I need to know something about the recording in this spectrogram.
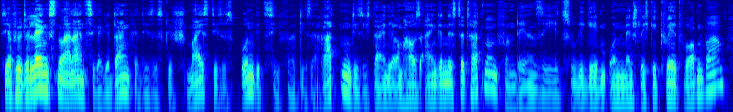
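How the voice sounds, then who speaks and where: A methodical police inspector in a radio play. His voice is low and husky, with strong rises and drops in pitch. He questions deliberately and politely, but with pointed insistence. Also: big pitch swings, darkish tone, exaggerated voice. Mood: grim, emphatic. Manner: deliberate, insistent, theatrically emphatic. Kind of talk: radio drama acting.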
